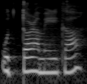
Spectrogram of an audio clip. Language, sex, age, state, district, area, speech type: Assamese, female, 18-30, Assam, Sonitpur, rural, spontaneous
